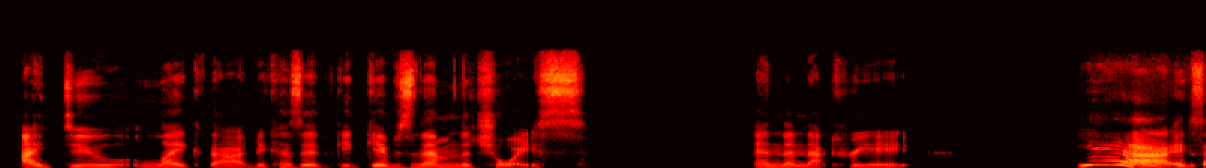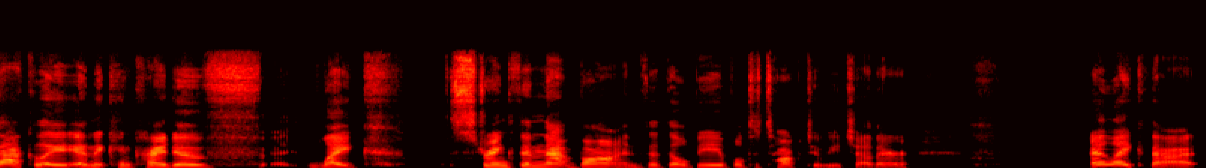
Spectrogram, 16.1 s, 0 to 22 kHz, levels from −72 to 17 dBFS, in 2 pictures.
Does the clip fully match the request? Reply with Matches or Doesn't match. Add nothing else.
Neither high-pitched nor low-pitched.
Matches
